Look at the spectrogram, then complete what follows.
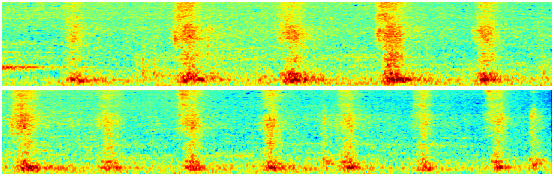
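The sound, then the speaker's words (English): The Walt Disney World Railroad steam train at the Magic Kingdom chuffs and hisses as it pulls away, with steady rhythmic bursts of steam roughly twice a second over a low mechanical rumble, and no voices. “The Walt Disney World Railroad now boarding for a scenic trip around the Magic Kingdom.”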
